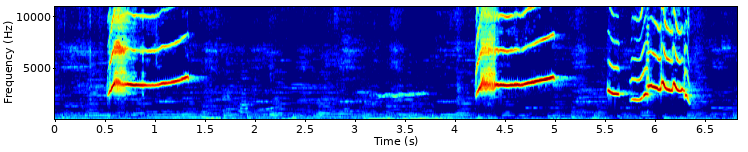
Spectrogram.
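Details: Oriental magpie-robin singing actively: loud, clear whistled notes rising slightly in pitch, each held under a second, then a quick burst of twisting, warbled notes, with low background hum between phrases.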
